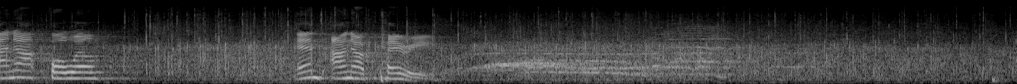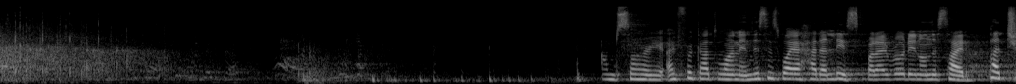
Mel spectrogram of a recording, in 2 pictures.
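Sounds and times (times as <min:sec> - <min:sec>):
audience applause: 0:00.0 - 0:12.5
speech: 0:03.1 - 0:04.4, 0:16.3 - 0:20.3.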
